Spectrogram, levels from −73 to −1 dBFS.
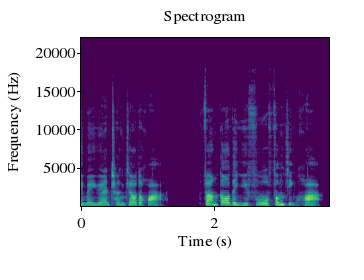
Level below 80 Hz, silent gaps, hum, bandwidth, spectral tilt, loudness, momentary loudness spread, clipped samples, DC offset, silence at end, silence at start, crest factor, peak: -84 dBFS; 1.29-1.76 s; none; 17 kHz; -5 dB/octave; -21 LUFS; 8 LU; under 0.1%; under 0.1%; 0.15 s; 0 s; 20 dB; -2 dBFS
